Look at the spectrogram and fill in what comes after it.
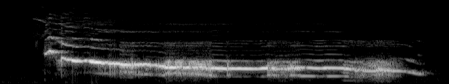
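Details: Crying Cocker Spaniel gives one long mournful howl, rising briefly at the start then holding a steady, slightly wavering tone that slowly falls over about four seconds before fading out.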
